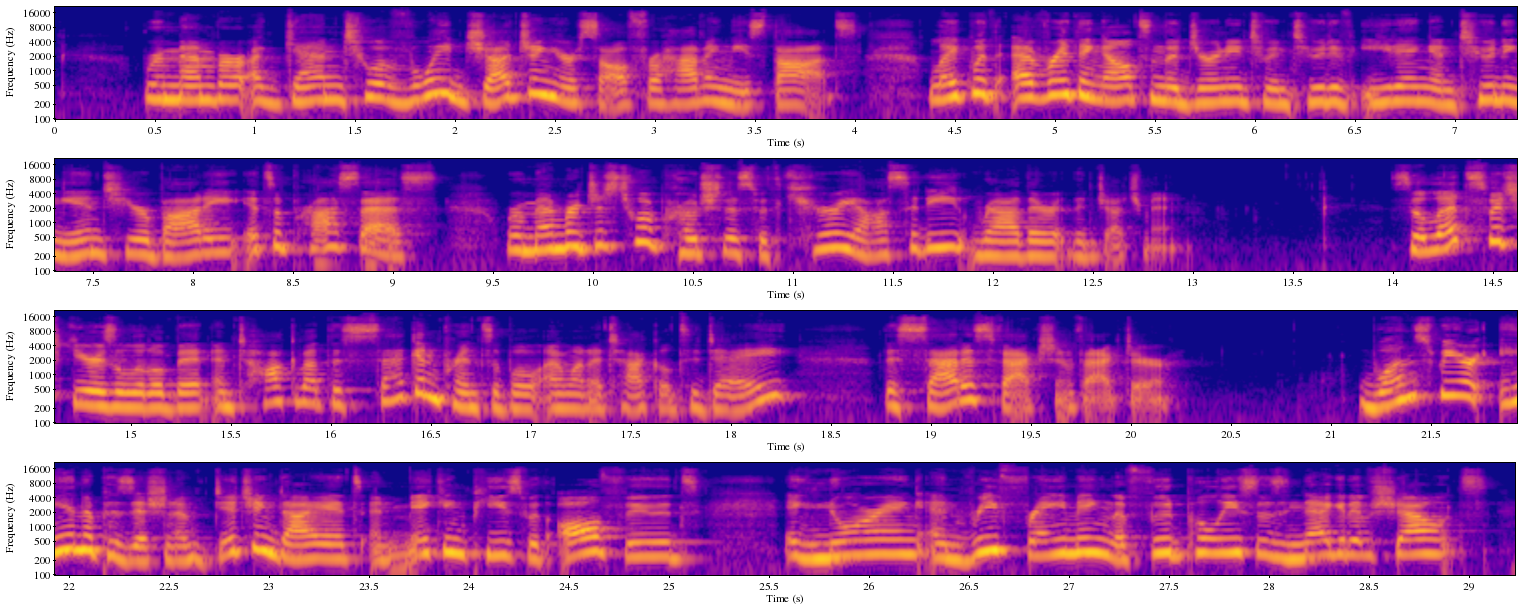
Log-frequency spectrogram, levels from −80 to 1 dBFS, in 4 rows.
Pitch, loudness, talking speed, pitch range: 245 Hz, -18 LUFS, 170 wpm, 215-290 Hz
